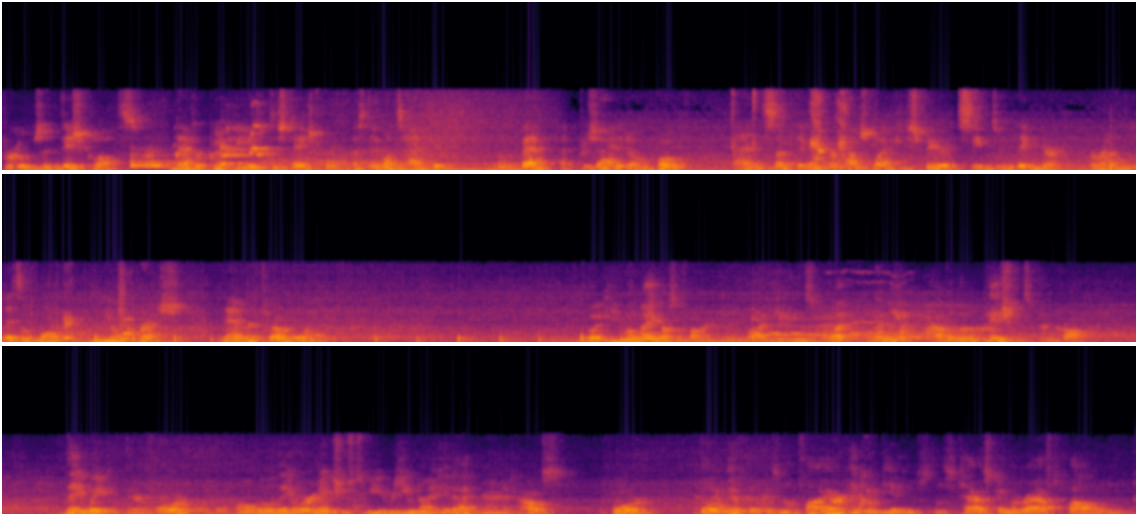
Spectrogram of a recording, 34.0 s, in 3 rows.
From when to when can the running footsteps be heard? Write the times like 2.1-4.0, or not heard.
11.1-17.6.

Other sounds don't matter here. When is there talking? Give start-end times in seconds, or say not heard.
0.0-14.7, 17.1-22.2, 23.2-33.9.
